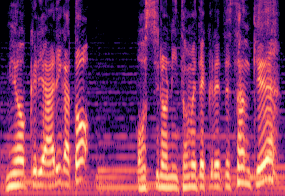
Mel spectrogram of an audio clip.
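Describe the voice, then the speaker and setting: An actor playing an eager, boyish young knight in an anime voice drama, cheerful and casual in manner. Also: male voice, sits high, quick pace, music in the background. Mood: excited. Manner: excitable, casual, rustic, boyish.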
